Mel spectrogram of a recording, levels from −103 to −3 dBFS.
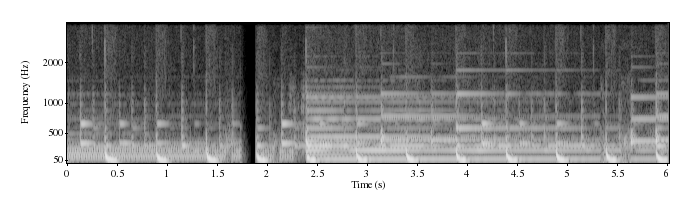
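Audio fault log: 1.59–1.65 s, 5.34–5.37 s and 5.55–5.64 s, sound dropped by the voice detector: the sound gives way to brief steady noise for 60, 30 and 90 ms, then returns. A sender-side detector likely judged these moments background, so the receiver played comfort noise instead.
1.74–1.92 s, burst of packet loss: about 150 ms of sound is missing. The receiver stretches the last sound and fades it, ending in about 80 ms of near silence, before the audio resumes further on over the narrow band, capped at 4 kHz.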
